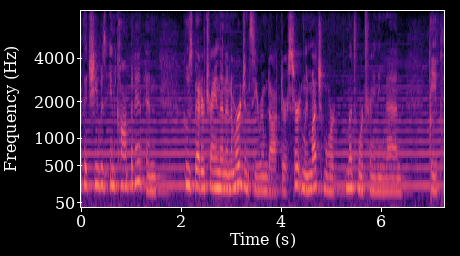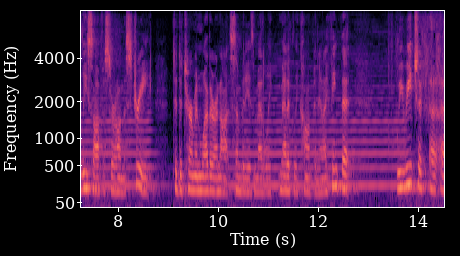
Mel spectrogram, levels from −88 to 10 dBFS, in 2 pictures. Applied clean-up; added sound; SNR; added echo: none; Bowed string instrument; 12 dB; none.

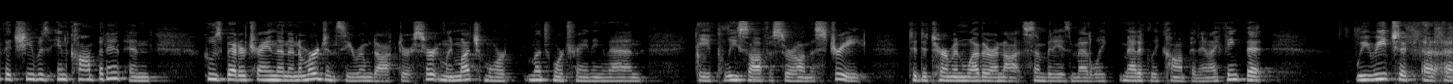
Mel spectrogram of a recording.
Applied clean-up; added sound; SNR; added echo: neural mask model Resemble Enhance denoiser.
